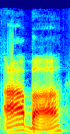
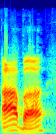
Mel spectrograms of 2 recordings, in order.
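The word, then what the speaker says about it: אבא: vowel, which it is, you have A, and then you have the bait with the Dagesh, Ba. It indicates a doubling, if you will, of this particular consonant.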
